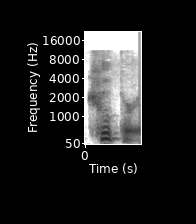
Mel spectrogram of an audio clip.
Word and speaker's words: Cowper: And while he's there, he becomes friends, we'll talk about this in a little bit, with a very famous poet named William Cooper. It looks like Cowper, but it's pronounced Cooper.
